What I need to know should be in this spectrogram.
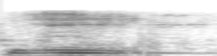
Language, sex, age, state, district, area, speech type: Maithili, male, 30-45, Bihar, Madhubani, rural, conversation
